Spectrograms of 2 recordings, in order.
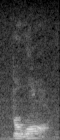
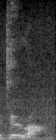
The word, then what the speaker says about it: Duran: It is It is pronounced Duran. Not not not you know Drew Rock.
